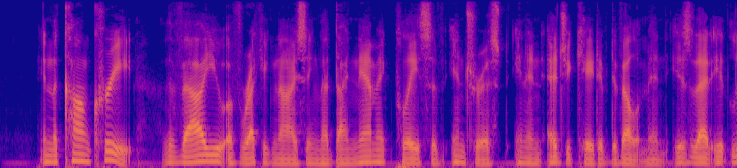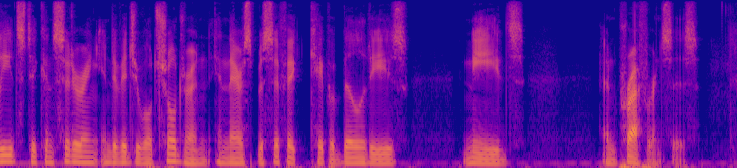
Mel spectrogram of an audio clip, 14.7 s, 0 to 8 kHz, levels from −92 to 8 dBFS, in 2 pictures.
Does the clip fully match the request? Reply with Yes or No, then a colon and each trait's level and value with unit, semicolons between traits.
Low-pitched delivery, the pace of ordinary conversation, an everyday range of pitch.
No: very low, 95 Hz; slow, 125 wpm; average, 3.2 semitones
